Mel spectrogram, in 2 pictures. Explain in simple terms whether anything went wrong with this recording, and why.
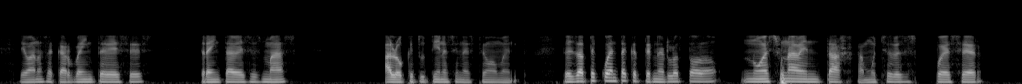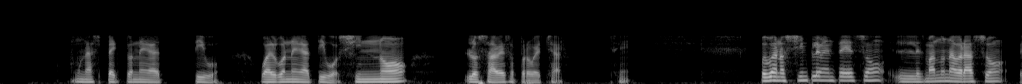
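Repeated stalls (stutter) occur from 7.9 to 9.3 s, after "tenerlo todo no es," and again from 9.97 to 10.23 s, before "un aspecto." Late-arriving packets kept emptying the buffer, so the sound repeatedly hangs for moments of up to about 0.13 s.

A call audio freeze follows at 10.25 to 10.51 s, and another at 11.88 to 12.15 s, after "un aspecto." Each leaves roughly a quarter second of silence, likely because packets were held up in transit.

A jitter buffer speed-up runs from 14.7 s to the end. The receiver trimmed tiny slices, about 0.4 s in total, to cut delay. The speech therefore plays 6% faster at unchanged pitch.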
